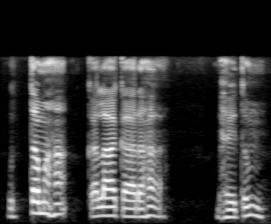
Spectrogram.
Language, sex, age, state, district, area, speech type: Sanskrit, male, 18-30, Karnataka, Belgaum, rural, spontaneous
